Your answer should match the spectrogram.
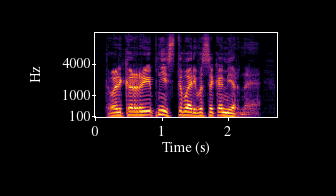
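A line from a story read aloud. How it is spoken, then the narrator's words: Growl. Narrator (Russian): прорычал один из мужчин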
